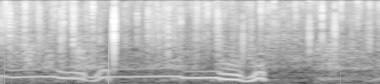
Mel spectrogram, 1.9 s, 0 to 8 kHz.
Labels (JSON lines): {"label": "biophony, cascading saw", "recorder": "SoundTrap 600 or HydroMoth"}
